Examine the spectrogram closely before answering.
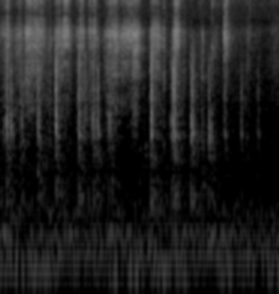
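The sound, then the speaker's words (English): Handwriting on a page as a word is written in a drawn circle: a rapid, irregular run of faint scratchy pen strokes, quiet and steady throughout, with no voices. “On this side of the circle, write the word repent.”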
